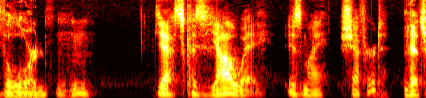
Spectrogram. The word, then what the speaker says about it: Yahweh: And so we talked about the word that's used there in Psalm 23 is Yahweh, which again, how Hebrew works, that word is also sometimes pronounced Yahovah.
